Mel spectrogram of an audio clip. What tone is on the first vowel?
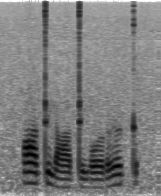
high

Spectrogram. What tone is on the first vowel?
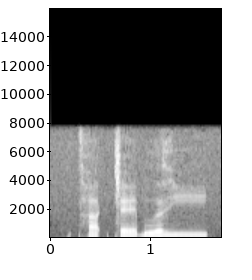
low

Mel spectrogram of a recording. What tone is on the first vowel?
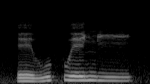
low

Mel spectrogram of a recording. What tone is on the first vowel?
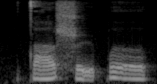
rising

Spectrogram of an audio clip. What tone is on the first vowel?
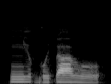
falling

